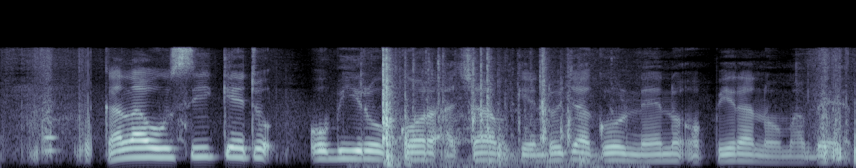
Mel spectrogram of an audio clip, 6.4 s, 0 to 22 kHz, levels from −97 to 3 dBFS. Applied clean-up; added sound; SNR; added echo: none; Telephone; 4 dB; none.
